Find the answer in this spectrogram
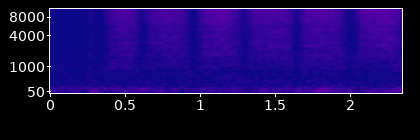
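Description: Hands rubbing an adhesive silk-screen transfer back and forth on a fabric mat, faint strokes about three a second: fuzzing the transfer with lint to dull its stickiness.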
